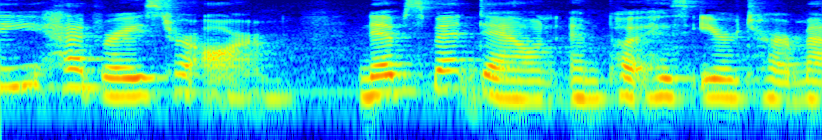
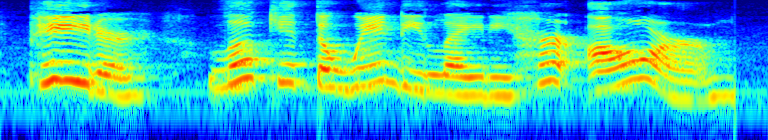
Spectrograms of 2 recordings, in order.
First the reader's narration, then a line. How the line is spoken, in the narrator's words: Nibs cried out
